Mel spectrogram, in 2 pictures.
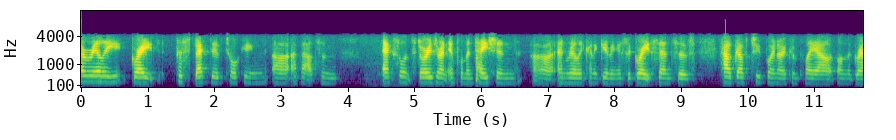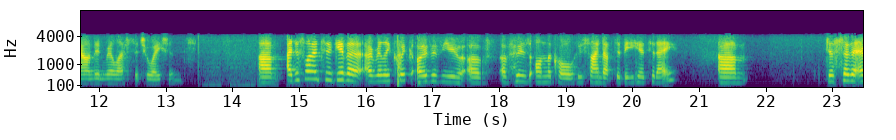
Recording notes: Call recorded on November 3, 2010.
